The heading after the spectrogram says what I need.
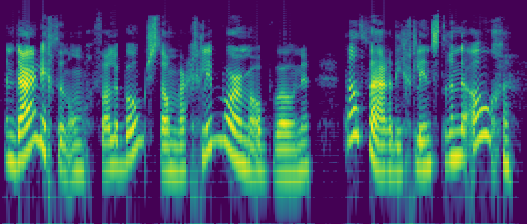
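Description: A woman voicing a friendly, helpful male rabbit in a children's storybook, with a bright, hearty voice. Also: medium pitch, huge pitch swings, normal speed, no echo. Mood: amused.

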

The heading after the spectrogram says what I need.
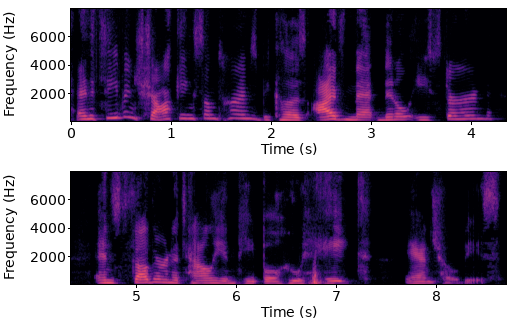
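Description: A woman co-host with a lively, swooping voice tells stories with plenty of emphasis. She jokes and leans hard into her points. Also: lowish voice, measured pace. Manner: animated storyteller, emphatic and jokey. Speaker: podcast co-host. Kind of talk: casual chat.

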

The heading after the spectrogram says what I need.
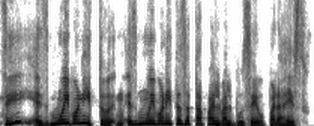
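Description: A woman in a casual discussion who speaks in a gentle, affirming way. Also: a little high, lively intonation, moderate pace, no room sound, clean studio sound.

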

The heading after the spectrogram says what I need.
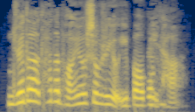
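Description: A call-in advice host who steers the caller with measured, searching questions. The voice sits at an ordinary pitch. The sound is dry, with no room echo. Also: expressive, a little mellow, muffled recording. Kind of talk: call-in counseling talk.

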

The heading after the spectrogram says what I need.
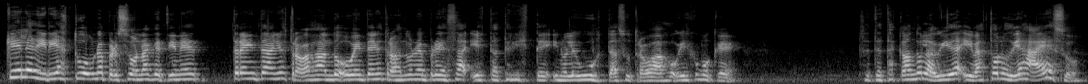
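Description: A woman's voice: fairly high pitch, fast talker. A woman hosting a casual interview, affirming and chiming in with agreement as she asks questions. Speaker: interview host.

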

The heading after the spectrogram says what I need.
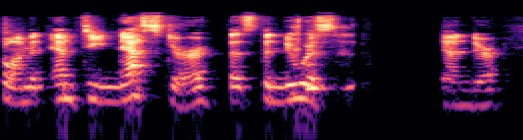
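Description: This former nonprofit founder, a chatty middle-aged woman from Quincy, Massachusetts, speaks with a Boston accent as she recounts her story as an interview guest on an indoor video call. Her medium-pitched voice is a bit bright with a breathy edge, at a moderate pace.

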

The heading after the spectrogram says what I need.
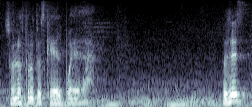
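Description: A man preaching a sermon as a pastor, telling lively, humorous stories full of slang. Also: medium pitch, slow pace, a little hiss or hum.

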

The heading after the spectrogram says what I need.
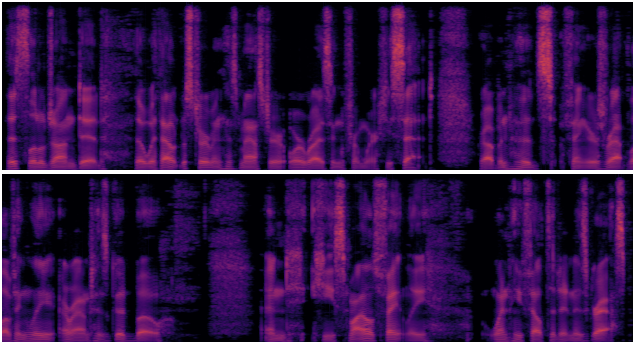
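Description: Casual male reader, very low and gravelly, halting, with offhand asides. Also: animated, darkish tone, dry recording, clean studio sound. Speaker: amateur reader. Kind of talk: casual read-aloud storytelling.

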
